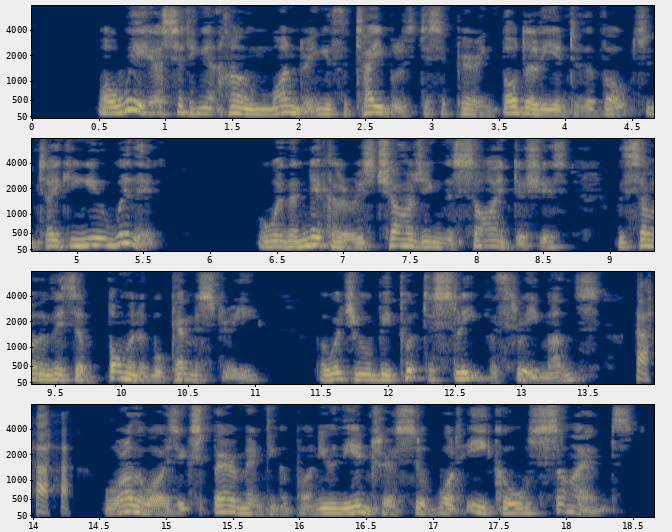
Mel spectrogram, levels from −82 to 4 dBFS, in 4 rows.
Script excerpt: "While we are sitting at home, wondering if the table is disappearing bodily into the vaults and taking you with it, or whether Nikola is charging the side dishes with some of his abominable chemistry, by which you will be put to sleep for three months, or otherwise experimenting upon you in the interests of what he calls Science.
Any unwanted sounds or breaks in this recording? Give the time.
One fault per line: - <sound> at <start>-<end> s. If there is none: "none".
- laugh at 13.9-14.3 s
